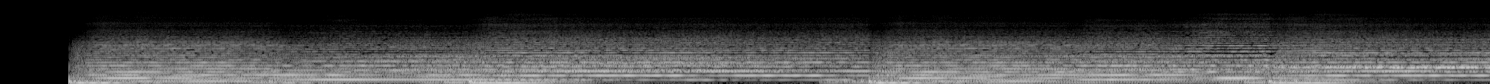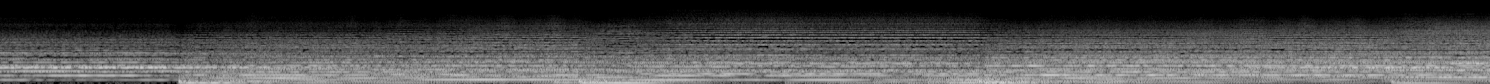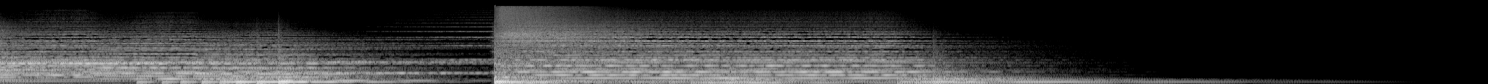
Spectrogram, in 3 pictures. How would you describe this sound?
Orchestal music game
song composed by me for casual game "chile vs aliens"
composed "reason 5", Orchestal refill (Sonic refills)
